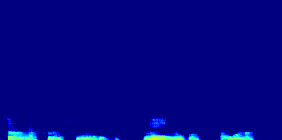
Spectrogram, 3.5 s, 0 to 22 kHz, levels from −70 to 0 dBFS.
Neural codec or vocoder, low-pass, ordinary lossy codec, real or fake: codec, 44.1 kHz, 1.7 kbps, Pupu-Codec; 3.6 kHz; none; fake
